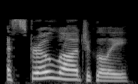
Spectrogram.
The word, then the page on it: astrologically: British English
